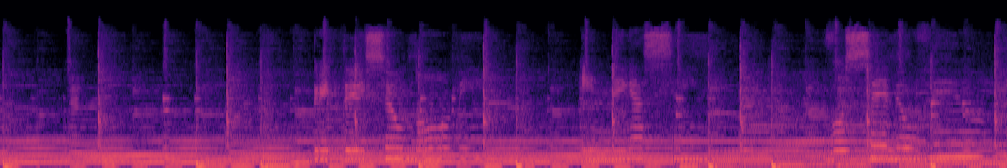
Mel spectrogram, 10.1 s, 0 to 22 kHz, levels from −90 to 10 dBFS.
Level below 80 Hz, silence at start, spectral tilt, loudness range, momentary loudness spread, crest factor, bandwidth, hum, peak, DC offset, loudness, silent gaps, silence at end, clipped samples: -38 dBFS; 0 s; -6.5 dB/octave; 1 LU; 4 LU; 14 dB; 13.5 kHz; none; -16 dBFS; under 0.1%; -30 LUFS; none; 0 s; under 0.1%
